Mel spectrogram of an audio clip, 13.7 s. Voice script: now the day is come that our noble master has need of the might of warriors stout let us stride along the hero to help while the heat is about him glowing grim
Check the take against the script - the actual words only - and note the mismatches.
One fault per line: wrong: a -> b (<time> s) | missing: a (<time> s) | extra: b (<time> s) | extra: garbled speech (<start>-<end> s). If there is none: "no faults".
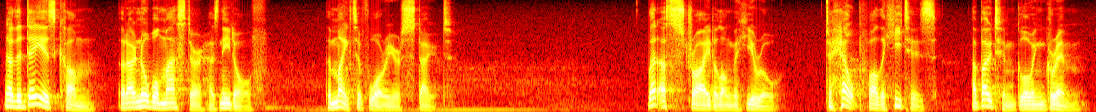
no faults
